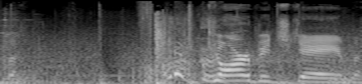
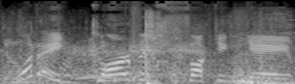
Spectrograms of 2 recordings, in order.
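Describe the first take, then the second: First: "garbage" stretched out slow in disgust; a very slow, contemptuous repeat; disgusted drawl. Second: Said in the usual way. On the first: Real, not acted. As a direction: drag "What a garbage game" out, savoring the contempt.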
